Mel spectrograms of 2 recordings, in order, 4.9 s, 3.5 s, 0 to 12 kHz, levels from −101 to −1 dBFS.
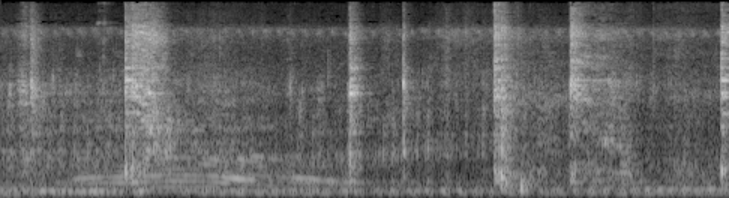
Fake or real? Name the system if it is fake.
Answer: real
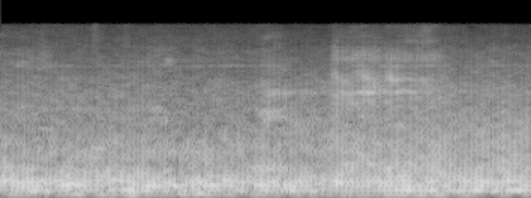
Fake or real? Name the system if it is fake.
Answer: fake, vocoder, Vocos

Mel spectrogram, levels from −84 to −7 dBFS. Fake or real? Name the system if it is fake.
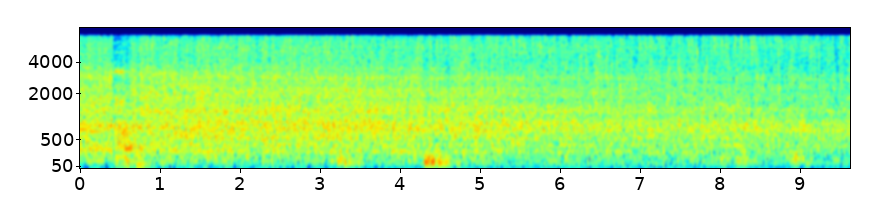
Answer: real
